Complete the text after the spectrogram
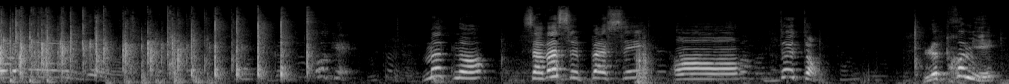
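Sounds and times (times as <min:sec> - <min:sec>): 
audience applauding the winner: 0:00.0 - 0:03.2
speech: 0:04.6 - 0:08.3, 0:09.2 - 0:10.0.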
